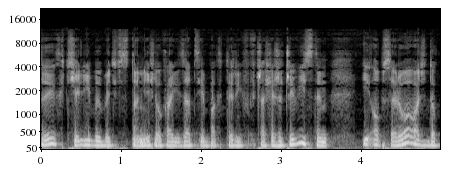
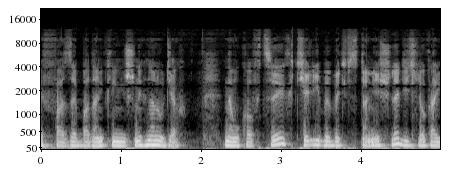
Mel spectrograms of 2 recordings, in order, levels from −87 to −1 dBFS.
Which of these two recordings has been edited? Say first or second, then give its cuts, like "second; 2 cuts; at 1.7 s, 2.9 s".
first; 2 cuts; at 1.4 s, 2.6 s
